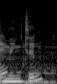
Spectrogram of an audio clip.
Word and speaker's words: Symington: Symington. I noticed because my sheet doesn't have a G. That's why I've been pronouncing it like that. Neither did the one The I G was is given, silent, mate.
